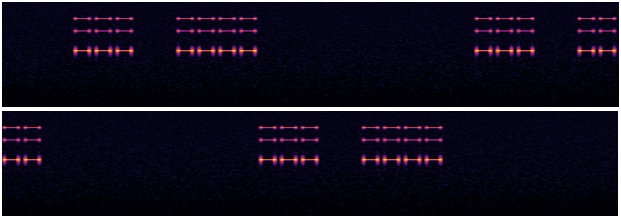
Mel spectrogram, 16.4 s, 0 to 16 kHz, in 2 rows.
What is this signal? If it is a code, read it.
Beep code, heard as a piezo beeper, played three times, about 3100 Hz. 3-4.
